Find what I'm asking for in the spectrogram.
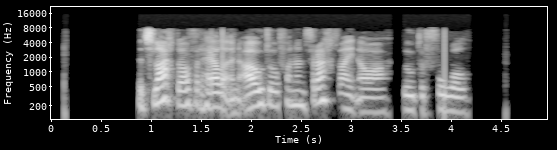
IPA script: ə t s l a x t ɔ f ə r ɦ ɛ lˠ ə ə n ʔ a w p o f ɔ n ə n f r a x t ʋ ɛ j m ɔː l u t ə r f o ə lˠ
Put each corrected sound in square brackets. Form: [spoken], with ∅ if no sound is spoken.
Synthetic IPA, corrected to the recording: ə t s l a x t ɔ f ə r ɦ ɛ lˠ ə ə n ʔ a w [t] o f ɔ n ə n f r a x t ʋ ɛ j [n] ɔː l u t ə r f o ə lˠ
